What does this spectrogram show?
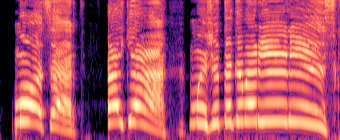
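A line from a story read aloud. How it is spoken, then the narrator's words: Shouting after someone. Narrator (Russian): кто-то кричал мне вслед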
